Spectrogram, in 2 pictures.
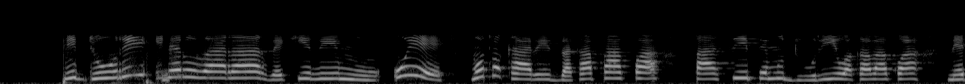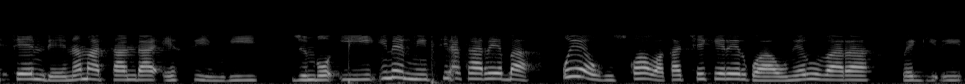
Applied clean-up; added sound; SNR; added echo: neural diffusion model UNIVERSE++.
